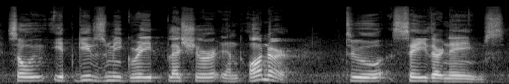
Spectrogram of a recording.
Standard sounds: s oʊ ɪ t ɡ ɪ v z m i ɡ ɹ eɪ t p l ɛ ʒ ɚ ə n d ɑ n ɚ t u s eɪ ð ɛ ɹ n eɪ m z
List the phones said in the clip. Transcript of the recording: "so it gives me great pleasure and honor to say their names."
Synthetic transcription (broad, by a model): s oʊ ɪ t ɡ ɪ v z m i ɡ ɹ eɪ t p l ɛ ʃ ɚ ə n d ɑ n ɚ t u s eɪ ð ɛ ɹ n eɪ m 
